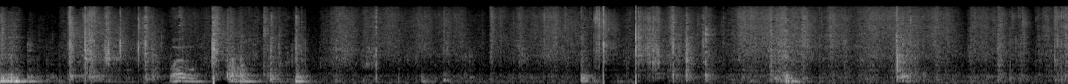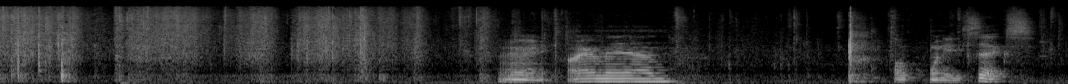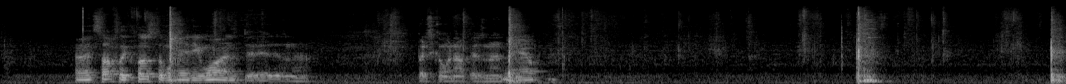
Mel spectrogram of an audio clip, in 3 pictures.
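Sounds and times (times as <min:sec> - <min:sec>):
bubble wrap crinkling: 0:00.0 - 0:20.4, 0:26.8 - 0:31.8.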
